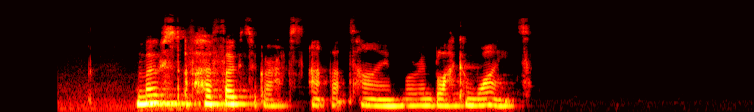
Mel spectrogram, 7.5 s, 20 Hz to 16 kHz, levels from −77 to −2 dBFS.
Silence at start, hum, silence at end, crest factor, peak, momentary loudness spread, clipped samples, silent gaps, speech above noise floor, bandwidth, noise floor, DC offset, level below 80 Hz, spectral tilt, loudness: 0.9 s; none; 2.25 s; 18 dB; -2 dBFS; 16 LU; under 0.1%; none; over 73 dB; 8.8 kHz; under -90 dBFS; under 0.1%; -56 dBFS; -6.5 dB/octave; -18 LUFS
